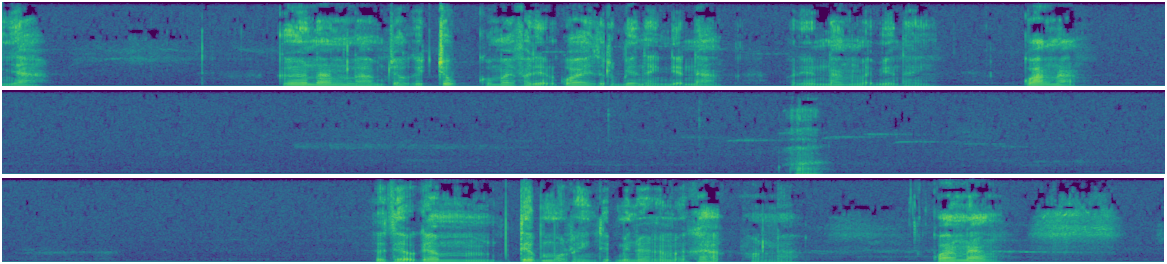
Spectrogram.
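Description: A man speaks calmly into a microphone, close by, in bursts with long pauses.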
